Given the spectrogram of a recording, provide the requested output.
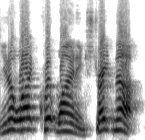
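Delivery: high, loud motherly scold telling him to shape up; a firm mother figure snapping him out of self-pity. Retold or imitated. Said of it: "somebody come along and say".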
